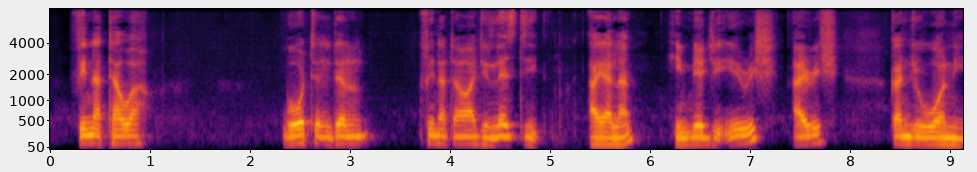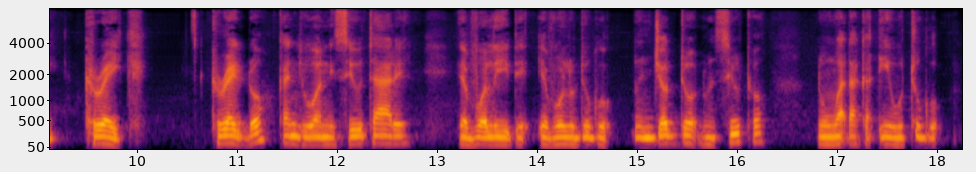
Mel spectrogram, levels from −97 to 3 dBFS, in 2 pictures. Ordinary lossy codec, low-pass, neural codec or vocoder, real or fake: none; none; codec, 16 kHz, 2 kbps, X-Codec, WavLM features, trained on Multilingual LibriSpeech; fake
